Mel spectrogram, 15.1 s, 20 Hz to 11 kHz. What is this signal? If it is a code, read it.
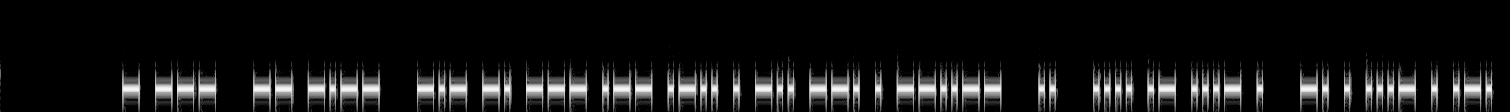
Morse code, heard as a keyed tone, about 22 wpm, 700 Hz. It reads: TO MY KNOWLEDGE, I HAVE NEVER
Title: Sentences from Top 1000 Words - Review Part 3 - 22wpm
